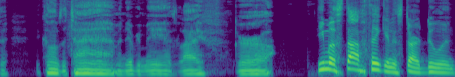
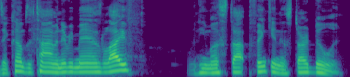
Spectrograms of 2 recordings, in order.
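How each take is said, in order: First: It is said in a put-on nineties R&B voice. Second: It is said in his normal speaking voice.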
